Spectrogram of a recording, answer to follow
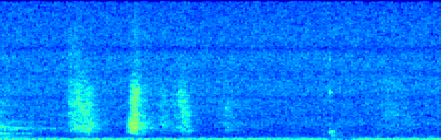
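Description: Steady low room hum with a few faint ticks about half a second in.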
